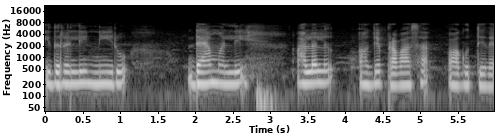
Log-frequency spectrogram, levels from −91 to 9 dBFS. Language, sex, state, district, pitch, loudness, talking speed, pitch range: Kannada, female, Karnataka, Dakshina Kannada, 215 Hz, -18 LUFS, 80 wpm, 200-215 Hz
